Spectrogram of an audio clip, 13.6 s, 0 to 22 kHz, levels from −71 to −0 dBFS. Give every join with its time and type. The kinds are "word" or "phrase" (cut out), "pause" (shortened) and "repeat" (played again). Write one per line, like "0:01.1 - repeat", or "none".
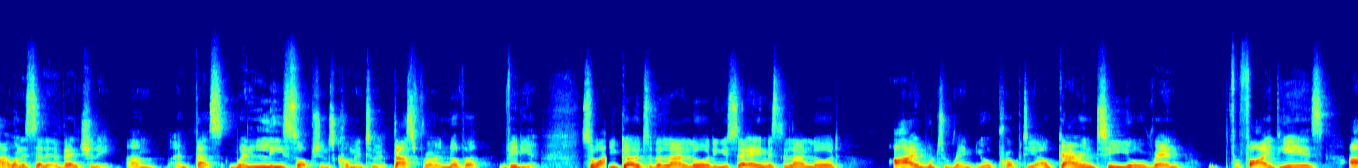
0:01.2 - pause
0:03.9 - word
0:06.0 - phrase
0:09.4 - word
